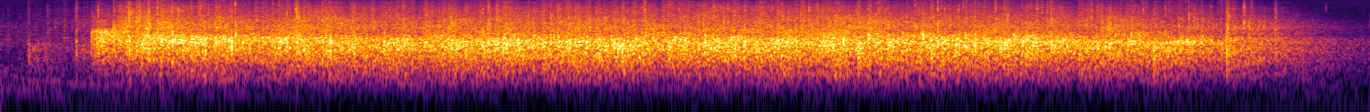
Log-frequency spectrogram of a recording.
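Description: A church congregation bursts into sustained applause during a Passover and Easter service and claps steadily for about six seconds before fading out. No voices rise above it.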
